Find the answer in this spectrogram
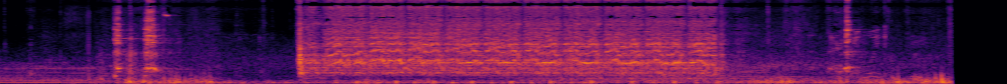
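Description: Wheel Horse garden tractor's engine being cranked over without catching: a low, rhythmic churning. A loud rushing hiss joins it about four seconds in and cuts off suddenly about five seconds later.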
